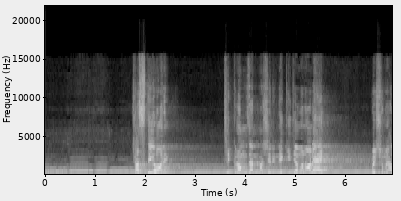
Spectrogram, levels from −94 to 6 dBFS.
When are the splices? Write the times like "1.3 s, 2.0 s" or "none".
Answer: 1.4 s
